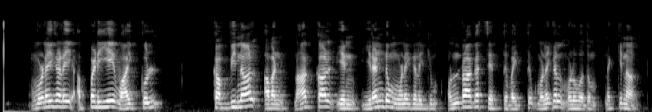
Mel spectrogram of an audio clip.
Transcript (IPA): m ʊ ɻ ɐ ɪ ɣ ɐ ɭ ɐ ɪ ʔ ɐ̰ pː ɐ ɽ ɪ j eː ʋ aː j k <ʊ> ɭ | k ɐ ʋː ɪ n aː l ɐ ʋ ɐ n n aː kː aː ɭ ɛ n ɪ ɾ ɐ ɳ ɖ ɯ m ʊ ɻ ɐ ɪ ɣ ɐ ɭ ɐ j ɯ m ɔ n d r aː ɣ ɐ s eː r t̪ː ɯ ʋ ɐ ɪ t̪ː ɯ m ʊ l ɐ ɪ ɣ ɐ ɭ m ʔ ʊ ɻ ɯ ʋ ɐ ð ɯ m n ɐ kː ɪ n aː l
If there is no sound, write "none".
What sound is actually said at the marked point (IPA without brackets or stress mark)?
ɯ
